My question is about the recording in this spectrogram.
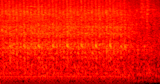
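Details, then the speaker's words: Chevrolet Cruze diesel after belt replacement, idling with AC on: steady, even idle with no rumble or growl from the belt pulleys; the earlier alarming brrr sound is gone, belt drive healthy. "നമ്മൾ ആ പേടിപ്പെടുത്തുന്ന ബ്രൂർ എന്നുള്ള sound മാറിയിരിക്കുകയാണ്"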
